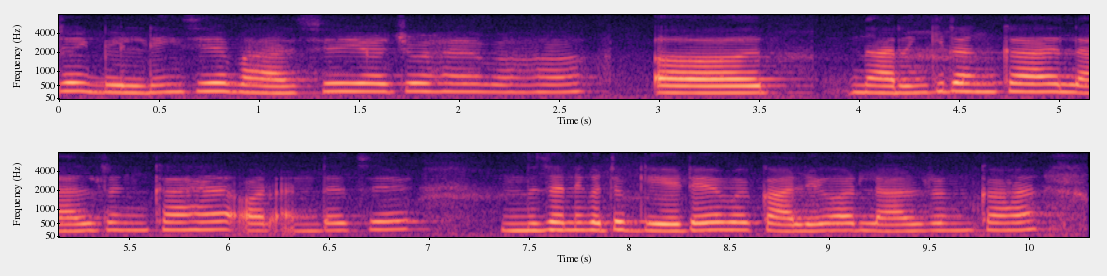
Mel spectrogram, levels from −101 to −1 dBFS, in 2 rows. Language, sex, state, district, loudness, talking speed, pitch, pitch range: Hindi, female, Bihar, Bhagalpur, -26 LUFS, 205 wpm, 265 Hz, 245-275 Hz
